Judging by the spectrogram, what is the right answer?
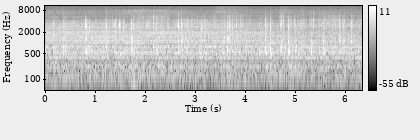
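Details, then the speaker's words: Tractor running with a constant hard mechanical rattle and uneven sharp knocks over a steady engine drone; loud knocking whose cause is not yet identified. "et le voici donc c'est ce magnifique tracteurs de merde qui c'est un [ __ ] de bruits de pas possible pour la voir"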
